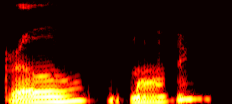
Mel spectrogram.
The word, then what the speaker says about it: Gros-Morne: Gros, it's a silent S, it's the French people's thing. Okay, Gros-Morne, Haiti, and raised in Miami, Florida.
